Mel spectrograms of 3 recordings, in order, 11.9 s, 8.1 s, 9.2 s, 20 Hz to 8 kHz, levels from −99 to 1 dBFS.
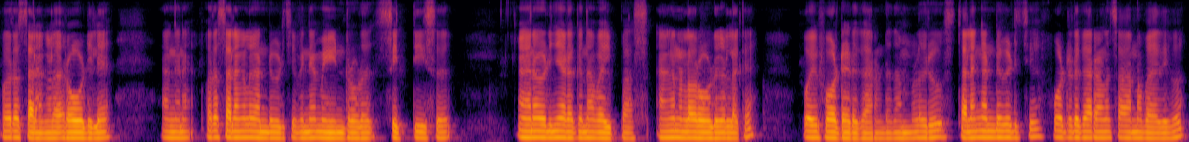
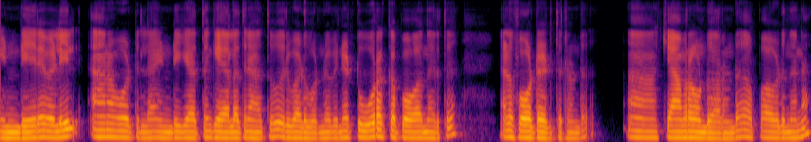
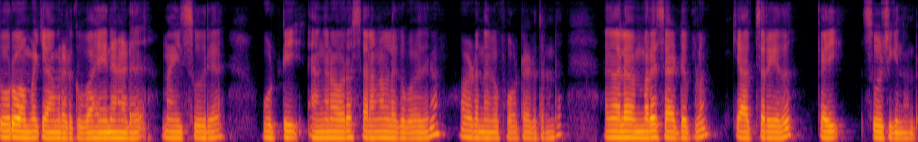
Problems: low volume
